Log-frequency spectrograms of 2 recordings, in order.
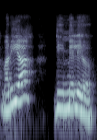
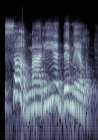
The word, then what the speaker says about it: Maria de Mello: here our next speaker maria the meleo did you pronounce that right maria de melo okay okay thank you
